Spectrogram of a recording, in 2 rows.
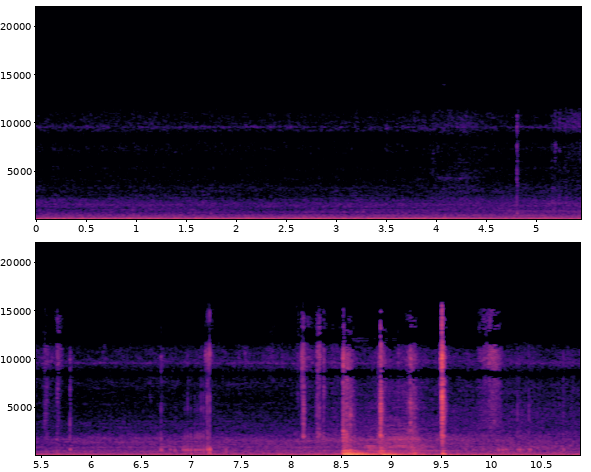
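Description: Steady low rumble in the cabin of a BMW M2. About eight and a half seconds in comes a sudden loud thump followed by a quick cluster of sharp clicks lasting about a second.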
